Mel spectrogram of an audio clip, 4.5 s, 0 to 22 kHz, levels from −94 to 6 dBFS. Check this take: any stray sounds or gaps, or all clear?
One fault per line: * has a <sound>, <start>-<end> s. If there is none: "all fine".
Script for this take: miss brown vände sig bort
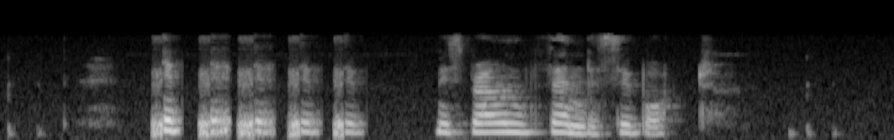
* has a laugh, 0.8-1.8 s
